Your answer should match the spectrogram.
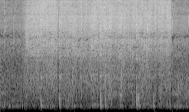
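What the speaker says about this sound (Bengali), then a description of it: "রসুন দিয়ে খুব ভালো করে ভাজা হয়ে গেছে এবার এতে দিয়ে দেব ছোট সাইজের একটা টমেটো কুচি" Chopped small tomato drops into garlic paste frying in a pan, setting off a loud, sustained sizzle that swells abruptly and then settles back to a quieter hiss near the end.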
